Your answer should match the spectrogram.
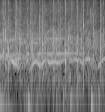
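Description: A live studio audience applauds at the Mot pour Mot radio festival at the Grande Halle de la Villette in Paris. The clapping is dense and sustained throughout, with crowd noise mixed in.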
